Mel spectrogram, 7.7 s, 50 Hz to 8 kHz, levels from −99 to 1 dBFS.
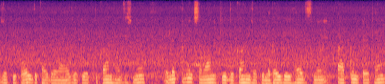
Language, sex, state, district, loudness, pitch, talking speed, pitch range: Hindi, male, Rajasthan, Bikaner, -16 LUFS, 110 Hz, 165 wpm, 105-115 Hz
